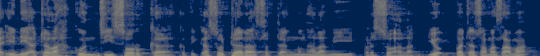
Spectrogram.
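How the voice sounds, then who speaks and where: A man preaching a sermon in church, moving between quiet talk and loud, impassioned exhortation. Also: mid-range voice. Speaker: pastor. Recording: reverberant church hall.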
